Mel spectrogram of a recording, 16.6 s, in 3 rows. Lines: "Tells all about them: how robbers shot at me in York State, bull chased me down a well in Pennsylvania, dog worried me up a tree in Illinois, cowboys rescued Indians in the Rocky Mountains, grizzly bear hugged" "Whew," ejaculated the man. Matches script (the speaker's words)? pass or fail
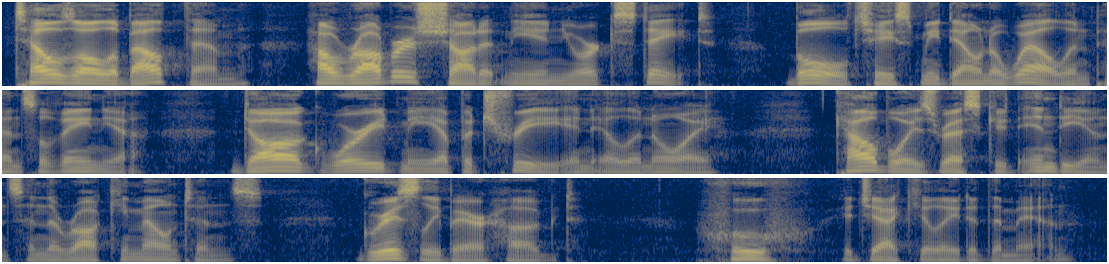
pass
